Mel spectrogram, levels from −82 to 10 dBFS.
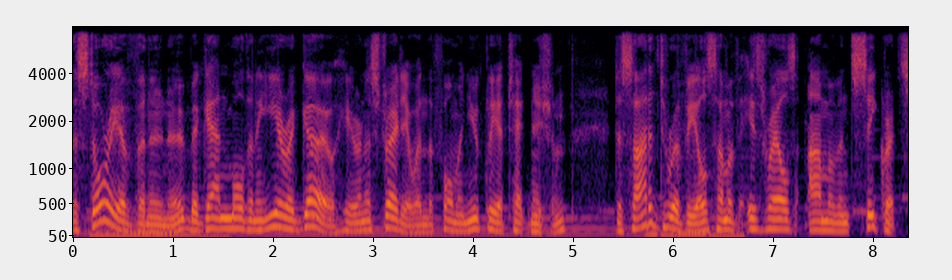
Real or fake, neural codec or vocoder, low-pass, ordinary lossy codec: real; none; 7.2 kHz; AAC, 48 kbps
